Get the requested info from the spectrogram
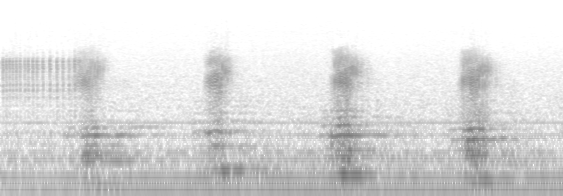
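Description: Animated-film soundtrack: a held rasping tone stops under a second in, then short low sounds pulse about once a second over faint underscore music.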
